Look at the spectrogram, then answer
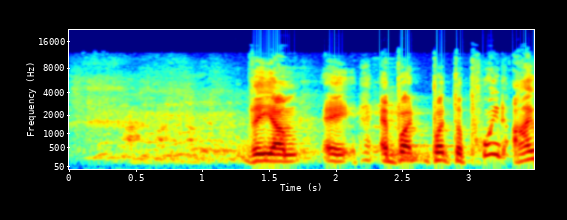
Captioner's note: audience laughing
